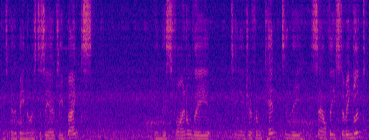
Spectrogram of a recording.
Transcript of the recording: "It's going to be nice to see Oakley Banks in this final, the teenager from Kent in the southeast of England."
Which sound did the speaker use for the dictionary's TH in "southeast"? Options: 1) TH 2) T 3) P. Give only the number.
1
